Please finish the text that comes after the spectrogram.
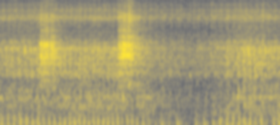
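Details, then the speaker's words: Yamaha Mio Sporty scooter, single-cylinder, idling with exhaust refitted after camshaft rocker arms (in and out) were installed and oiled, starting on the first kick; even, quick putter with no tapping or rattle, smooth and normal after the fix. "Dan alhamdulillah suara motor sudah sangat halus dan sudah normal sobat mekanik ya."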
